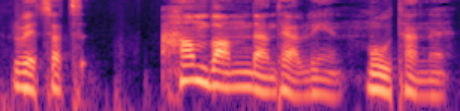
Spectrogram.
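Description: A man's voice: medium pitch, lively intonation, darkish tone, no room sound. A man, a stand-up comedian telling a story in casual chat, swearing freely and acting out the quotes.

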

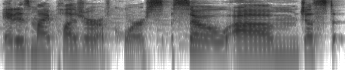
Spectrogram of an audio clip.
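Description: Low, bright-voiced woman with a Queens accent. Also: soft background music. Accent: Queens, New York. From Queens, New York. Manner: fast-talking. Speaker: podcast host. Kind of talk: podcast interview with prepared introduction.

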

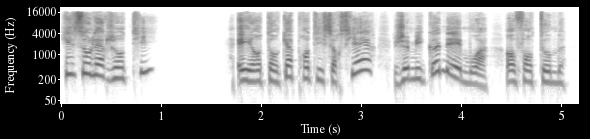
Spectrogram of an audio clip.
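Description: A confident little apprentice witch from a storybook, her voice pitched far up and bouncing with eagerness, as a man puts her on. She talks with cheerful certainty, in a dry, close sound. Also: sing-song, moderate pace, dry recording. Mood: eager. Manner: bright, eager and sure of herself.

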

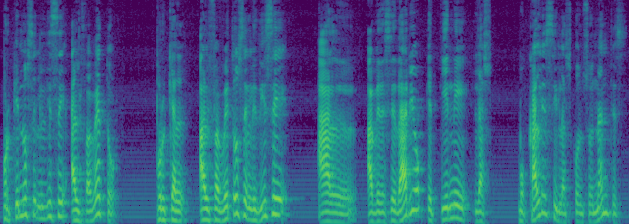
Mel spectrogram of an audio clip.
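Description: Husky-voiced man preaching a teaching sermon. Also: mid-range voice, big pitch swings, unhurried. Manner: explanatory, addresses listener directly with rhetorical questions.

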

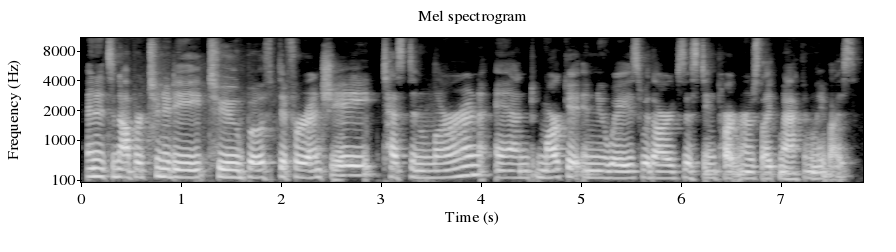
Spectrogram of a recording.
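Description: A middle-aged woman being interviewed about her work, talking quickly with lots of "like" and "right?" tag questions. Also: low-pitched, steady tone, a little mellow. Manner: fast, filler-heavy, tag questions like "right?". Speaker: retail executive guest. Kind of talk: conversational interview.

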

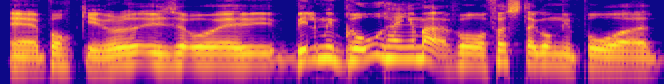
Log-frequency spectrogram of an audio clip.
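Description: Lively young man telling stories. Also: mid-range voice, no room sound, clean studio sound. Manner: lively storytelling, laughs often, swears casually. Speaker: podcast co-host. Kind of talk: casual chat.

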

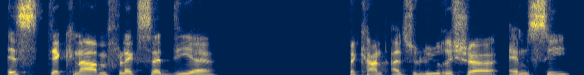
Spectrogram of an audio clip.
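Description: A man's voice: on the high side, expressive, slow, no room sound. Dry, mock-serious male podcast host. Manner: mock-serious, ironic ranting. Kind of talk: casual podcast chat.

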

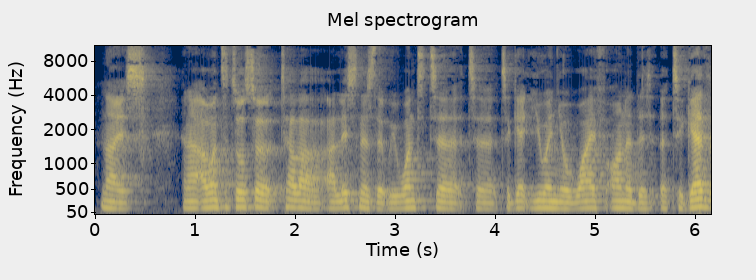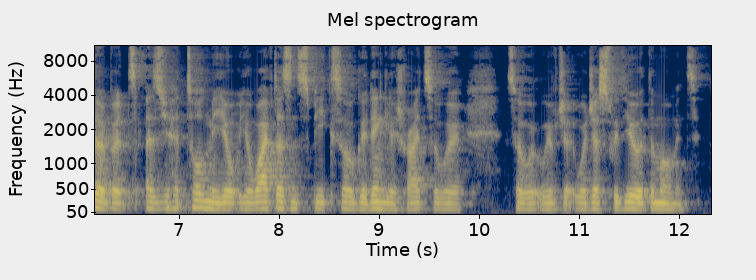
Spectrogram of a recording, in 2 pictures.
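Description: A man's voice: mid-range voice, level tone, fairly quick. A man hosting a podcast interview, enthusiastic, repeating words as he speaks. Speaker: podcast host.

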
